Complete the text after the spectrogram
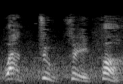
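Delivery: count-in building into loud whooping; imitated pre-show hype. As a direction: imitate a performer psyching up backstage. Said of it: "出番ってなった瞬間に".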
